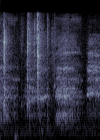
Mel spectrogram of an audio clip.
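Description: A woman panting, about four short, hard breaths in a row, out of breath from dancing.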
